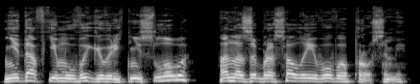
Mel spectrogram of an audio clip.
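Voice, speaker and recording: A man narrating a novel as an audiobook in a measured, even reading. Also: a little high, creaky, no room sound, studio quality. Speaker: audiobook reader.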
